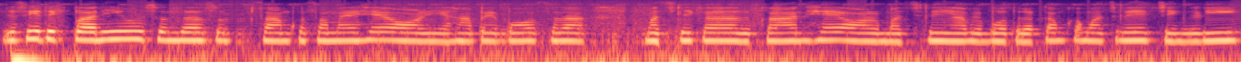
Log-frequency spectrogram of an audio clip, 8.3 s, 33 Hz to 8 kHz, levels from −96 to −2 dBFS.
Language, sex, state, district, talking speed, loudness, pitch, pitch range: Hindi, female, Chhattisgarh, Sukma, 215 wpm, -17 LUFS, 225 Hz, 215-230 Hz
